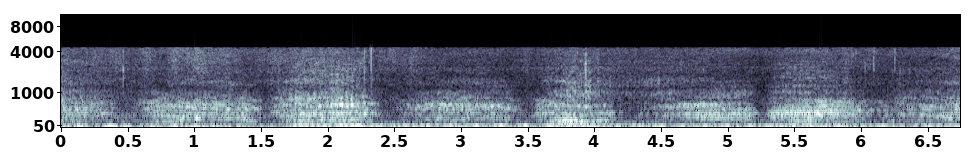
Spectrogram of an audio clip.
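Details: Pet Bull Terrier giving a string of deep, raspy grumbling vocalizations, about six throaty pulses spaced roughly a second apart, over constant low background hum.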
